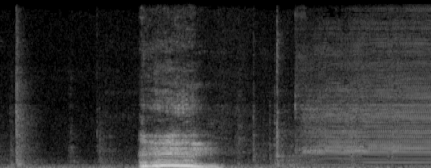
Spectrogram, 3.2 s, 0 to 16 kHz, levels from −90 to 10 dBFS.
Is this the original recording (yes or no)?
yes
